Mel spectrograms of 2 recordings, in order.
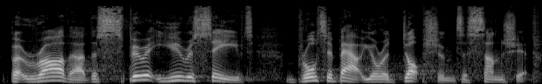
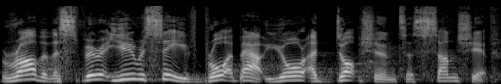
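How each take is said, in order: First: It is read calmly, without much excitement. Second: It is read with lively excitement.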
